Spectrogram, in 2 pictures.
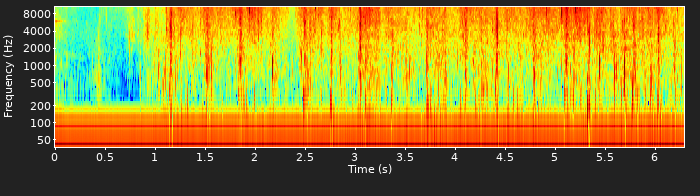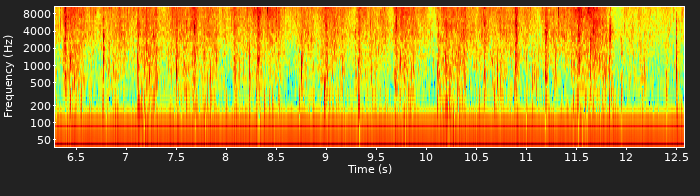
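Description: Footsteps run through grass.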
